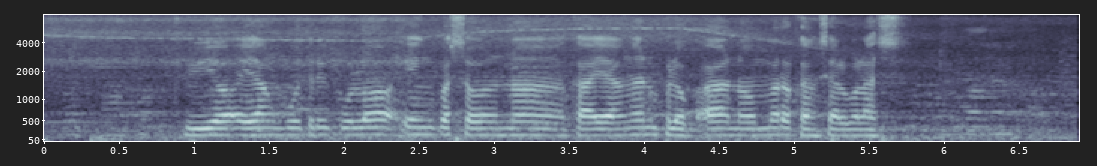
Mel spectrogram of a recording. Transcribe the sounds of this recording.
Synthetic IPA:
d̪̥ṳjɔjaŋput̪ɾikulɔɪŋpəsonakajaŋanb̥lɔk̚anɔmərɡ̥a̤ŋsalwəlas

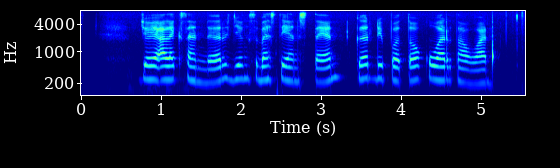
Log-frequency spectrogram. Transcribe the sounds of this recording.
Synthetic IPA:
d͡ʒɔjalɛksandərd͡ʒɨŋsəbast̪ianst̪ɛnkɨrdipɔt̪ɔkuwart̪awan

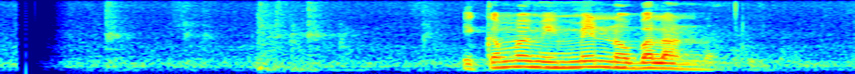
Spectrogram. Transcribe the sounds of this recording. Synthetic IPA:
ekɐmɐmimːennobɐlanːu

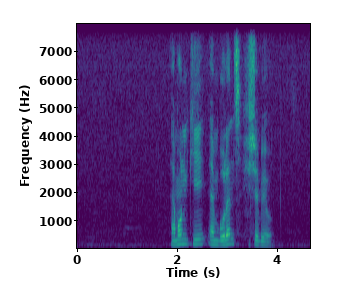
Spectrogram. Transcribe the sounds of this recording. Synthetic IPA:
ɛmonkiembulenshiʃebeo

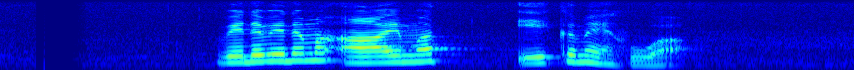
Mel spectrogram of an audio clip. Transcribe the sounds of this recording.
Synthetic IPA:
ʋenəʋenəməʔaːjemɐt̪ | eːkəmɛːhuʋa̰ː

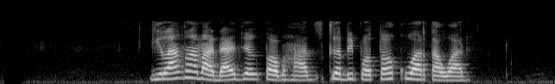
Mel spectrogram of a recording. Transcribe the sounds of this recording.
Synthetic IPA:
ɡilaŋramadad͡ʒɨŋt̪ɔmɦanskɨrdipɔt̪ɔkuwart̪awan

